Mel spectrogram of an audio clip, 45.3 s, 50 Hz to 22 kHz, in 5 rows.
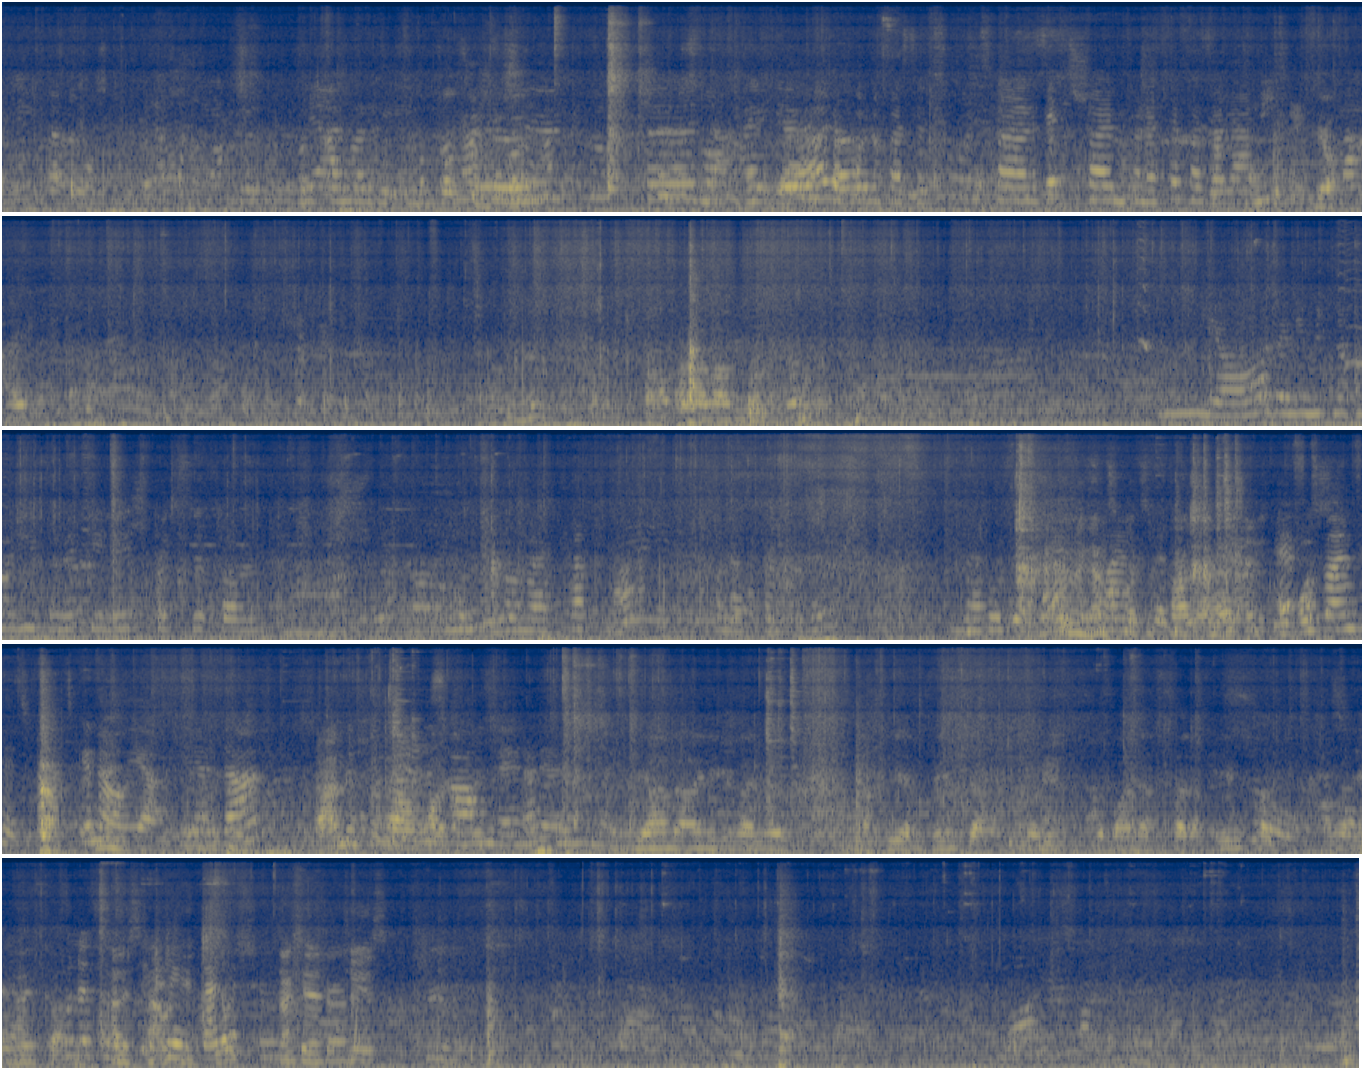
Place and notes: Aufschnitt und haben Sie Entenbrust? Markt Große Bergstraße. 31.10.2009 - Große Bergstraße/Möbelhaus Moorfleet
Imbiss zum Backhus/Markt Große Bergstraße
